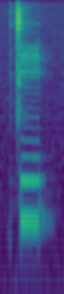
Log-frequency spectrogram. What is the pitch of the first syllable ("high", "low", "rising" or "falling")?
high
